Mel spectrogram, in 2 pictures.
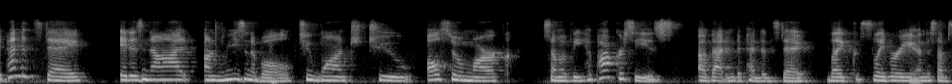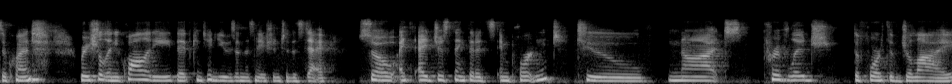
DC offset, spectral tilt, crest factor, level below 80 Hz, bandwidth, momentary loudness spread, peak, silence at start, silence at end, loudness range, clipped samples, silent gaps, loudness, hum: under 0.1%; -4.5 dB/octave; 18 dB; -60 dBFS; 8.8 kHz; 6 LU; -6 dBFS; 0 s; 0 s; 2 LU; under 0.1%; none; -25 LUFS; none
